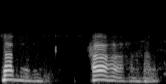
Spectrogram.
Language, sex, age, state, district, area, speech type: Bengali, male, 30-45, West Bengal, Jalpaiguri, rural, conversation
